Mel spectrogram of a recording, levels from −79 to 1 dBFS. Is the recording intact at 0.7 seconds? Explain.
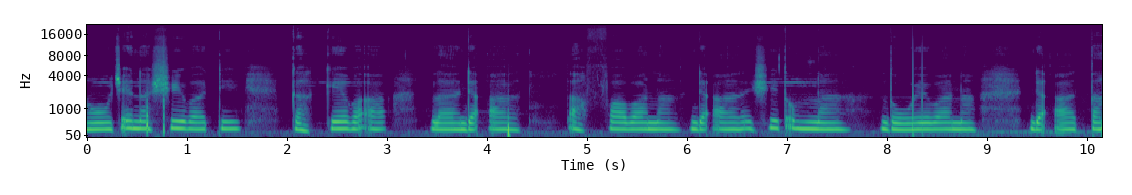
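No: a loud pop, two sharp pulses from 0.61 to 0.80 s, likely a voltage spike, sits well above the speech, showing as tall waveform spikes and full-height vertical spectrogram lines.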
